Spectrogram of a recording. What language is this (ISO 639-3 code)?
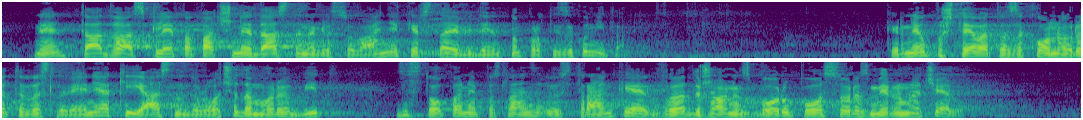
slv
